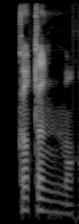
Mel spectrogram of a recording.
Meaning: 1. billet; billeting 2. cantonment
- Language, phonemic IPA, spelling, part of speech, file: French, /kɑ̃.tɔn.mɑ̃/, cantonnement, noun, LL-Q150 (fra)-cantonnement.wav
